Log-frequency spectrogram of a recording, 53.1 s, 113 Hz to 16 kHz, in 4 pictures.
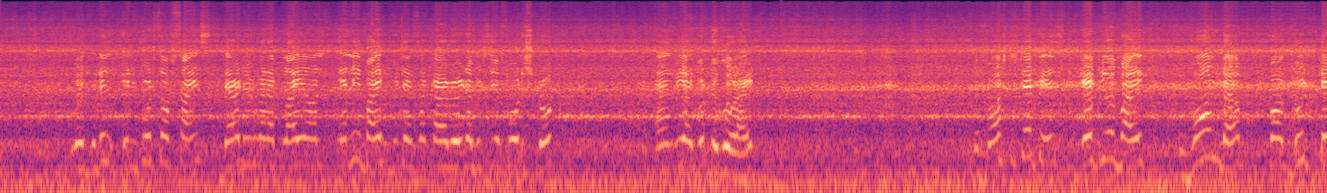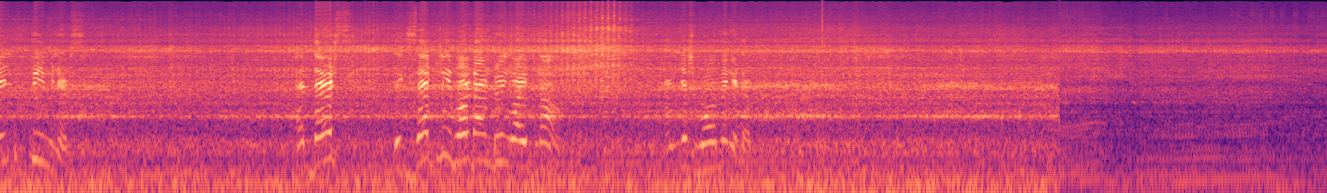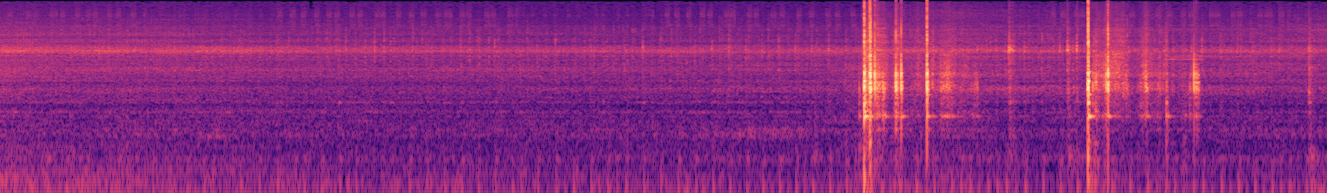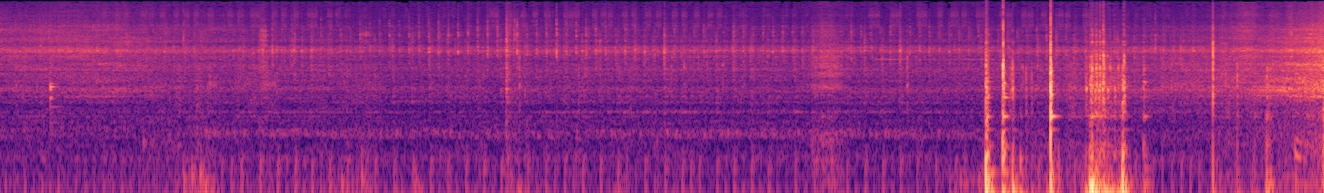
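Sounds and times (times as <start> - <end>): motorcycle engine idling: 0.0 - 53.0
loud knocks: 49.6 - 51.3.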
